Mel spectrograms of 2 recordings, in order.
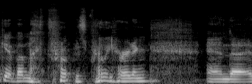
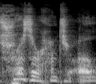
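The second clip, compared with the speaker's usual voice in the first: loud, full put-on creature voice; 3 semitones higher, 6 dB louder than usual. Getting into the Smeagol character, then speaking as him: Smeagol voice. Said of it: "I gotta get into the Smeagol character".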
